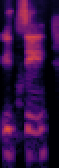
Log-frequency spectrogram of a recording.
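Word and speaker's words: Ötzi: I think Otzi. like he's like the yeah. Yeah, I'm saying because it's got the umlaut over the O, so I'm pronouncing it a little different. But yeah, Utsi.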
